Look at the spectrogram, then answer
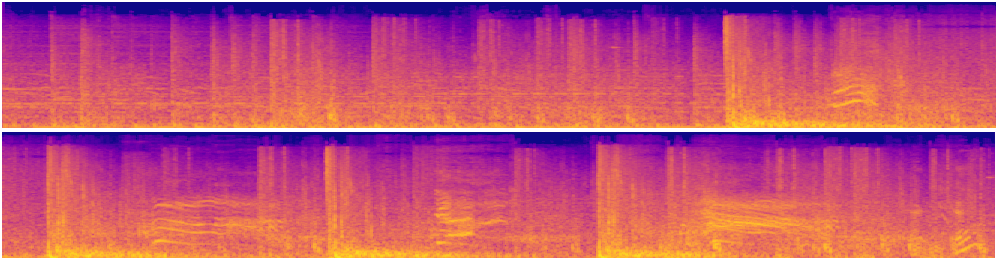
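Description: A ship's swivel gun in Assassin's Creed Black Flag fires as several loud booming shots spaced a couple of seconds apart, each followed by splashing and crashing debris over a constant rumble of sea and wind.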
